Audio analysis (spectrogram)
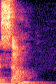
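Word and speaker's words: some: इसको पढ़ेंगे सम, शम, एबा, अबाउट, प्रूव, टोन।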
